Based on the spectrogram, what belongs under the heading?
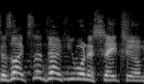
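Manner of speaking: ordinary delivery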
